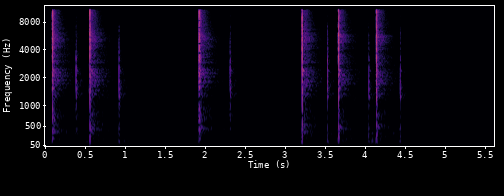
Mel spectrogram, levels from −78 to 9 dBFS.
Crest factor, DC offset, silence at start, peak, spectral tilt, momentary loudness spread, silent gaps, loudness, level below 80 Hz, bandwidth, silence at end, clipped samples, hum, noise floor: 34 dB; under 0.1%; 0.1 s; -2 dBFS; 4 dB/octave; 18 LU; 1.64-1.83 s, 2.93-3.00 s, 3.06-3.11 s; -30 LUFS; under -90 dBFS; 11.5 kHz; 1.4 s; under 0.1%; none; -86 dBFS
